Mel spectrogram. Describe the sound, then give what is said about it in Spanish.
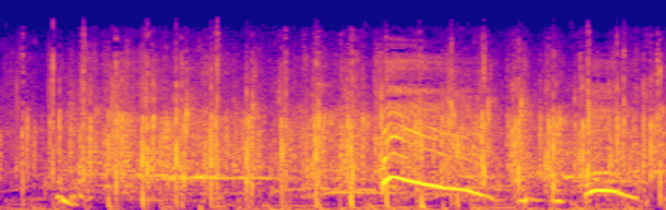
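Steady, dense applause fills the whole stretch, with a few whoops and a sliding shout rising over the clapping from the crowd, applauding the secondary school IES Profesor Julio Pérez from Rivas, Madrid, after a score recount gives it three points. “¡Y este aplauso!”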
